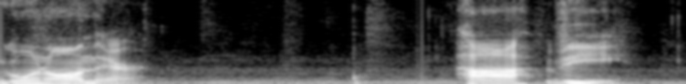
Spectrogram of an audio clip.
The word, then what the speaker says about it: Javi: Javi. What else you going to do with that? It sounds like hobby.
